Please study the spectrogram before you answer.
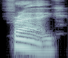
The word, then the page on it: frag: Australian English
